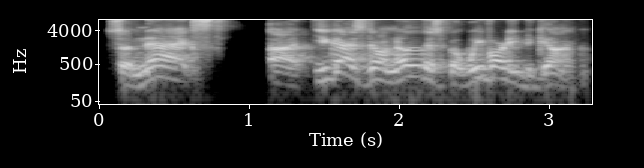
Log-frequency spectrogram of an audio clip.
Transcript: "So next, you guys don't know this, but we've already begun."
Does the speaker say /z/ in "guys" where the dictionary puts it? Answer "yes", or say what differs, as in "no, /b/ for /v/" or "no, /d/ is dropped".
yes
